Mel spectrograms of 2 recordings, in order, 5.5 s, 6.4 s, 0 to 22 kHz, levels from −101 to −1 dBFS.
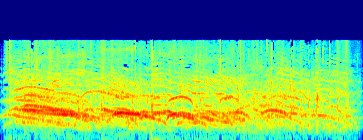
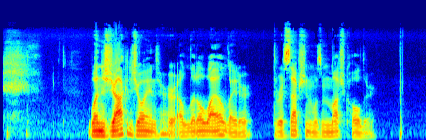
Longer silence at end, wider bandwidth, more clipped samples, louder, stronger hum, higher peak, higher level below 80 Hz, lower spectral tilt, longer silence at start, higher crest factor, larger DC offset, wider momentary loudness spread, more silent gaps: second, 0.05 s vs 0.35 s; second, 8 kHz vs 11 kHz; neither; first, -17 LUFS vs -22 LUFS; neither; about the same, -4 dBFS vs -2 dBFS; second, -60 dBFS vs -44 dBFS; second, -1 dB/octave vs -5.5 dB/octave; about the same, 0 s vs 0.05 s; second, 14 dB vs 22 dB; neither; second, 9 LU vs 17 LU; neither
